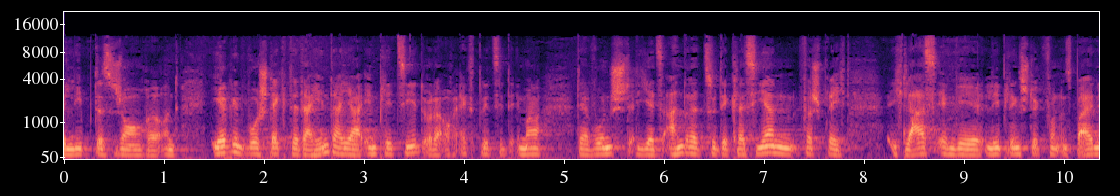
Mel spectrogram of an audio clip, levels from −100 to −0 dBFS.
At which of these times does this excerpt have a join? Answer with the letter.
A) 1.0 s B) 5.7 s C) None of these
B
